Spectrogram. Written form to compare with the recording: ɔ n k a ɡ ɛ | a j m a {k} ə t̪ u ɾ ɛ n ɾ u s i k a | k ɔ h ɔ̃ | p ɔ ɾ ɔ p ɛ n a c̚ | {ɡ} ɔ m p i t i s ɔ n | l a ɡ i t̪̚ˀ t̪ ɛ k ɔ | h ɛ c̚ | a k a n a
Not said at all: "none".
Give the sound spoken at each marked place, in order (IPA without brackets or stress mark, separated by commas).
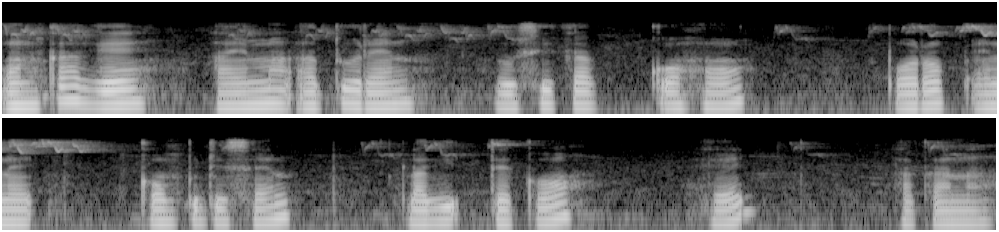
ʔ, k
